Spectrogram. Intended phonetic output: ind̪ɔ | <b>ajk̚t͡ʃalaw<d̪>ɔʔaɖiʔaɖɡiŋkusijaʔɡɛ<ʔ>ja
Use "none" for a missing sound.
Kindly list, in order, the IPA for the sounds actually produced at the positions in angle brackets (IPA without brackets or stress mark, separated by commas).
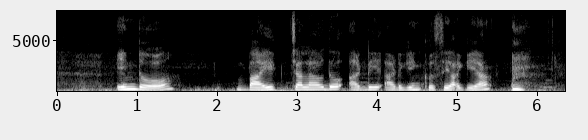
b, d̪, none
